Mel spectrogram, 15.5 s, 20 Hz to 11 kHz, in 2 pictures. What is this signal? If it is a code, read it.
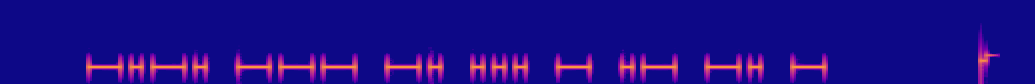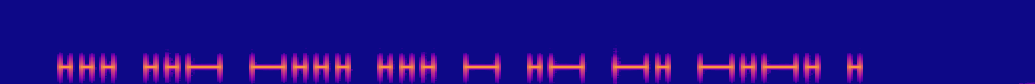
Morse code, heard as a keyed tone, about 15 wpm, 700 Hz. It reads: CONSTANT SUBSTANCE
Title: Sentences from Top 1500 Words - New Word Drill Alt - 15wpm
